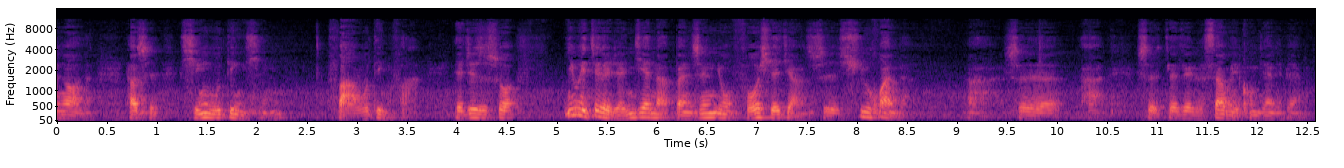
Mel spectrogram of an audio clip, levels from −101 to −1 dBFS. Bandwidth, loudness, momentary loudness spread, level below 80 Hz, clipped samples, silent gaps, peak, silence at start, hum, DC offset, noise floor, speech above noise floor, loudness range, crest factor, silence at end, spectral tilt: 11.5 kHz; -35 LUFS; 18 LU; -76 dBFS; under 0.1%; none; -14 dBFS; 0 s; none; under 0.1%; -57 dBFS; 22 dB; 7 LU; 22 dB; 0.05 s; -6.5 dB/octave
